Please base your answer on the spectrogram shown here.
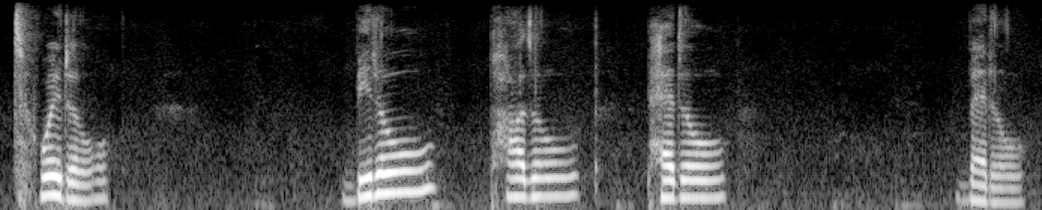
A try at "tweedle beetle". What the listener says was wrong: make sure that for tweedle and beetle that it's the e sound it's not twiddle biddle it's tweedle beetle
